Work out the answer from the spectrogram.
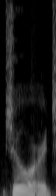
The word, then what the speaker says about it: Jorge: jorge shared was why his name is pronounced as george instead of the spanish way the 90-day fiance fan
